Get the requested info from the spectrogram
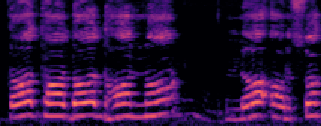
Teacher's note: त थ द ध न ल और स का उच्चारण दंत से होता है।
